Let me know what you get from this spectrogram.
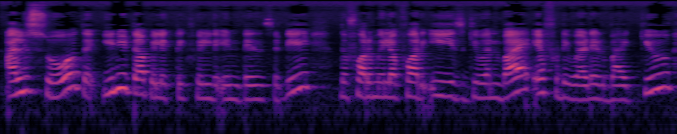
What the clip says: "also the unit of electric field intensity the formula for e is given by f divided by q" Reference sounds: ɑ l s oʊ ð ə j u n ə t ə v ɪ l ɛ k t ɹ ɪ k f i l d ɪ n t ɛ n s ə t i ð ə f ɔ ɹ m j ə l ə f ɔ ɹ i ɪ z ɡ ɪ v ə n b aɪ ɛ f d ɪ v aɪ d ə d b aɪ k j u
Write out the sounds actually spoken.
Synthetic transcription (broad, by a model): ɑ l s oʊ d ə j u n ə t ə p ɪ l ɛ k t ɹ ɪ k f i l d ɪ n t ɛ n s ə t i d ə f ɔ ɹ m j ə l ə f ɔ ɹ i ɪ z ɡ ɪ v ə n b aɪ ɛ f d ɪ v aɪ d ə d b aɪ k j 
